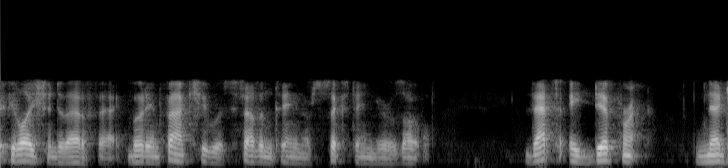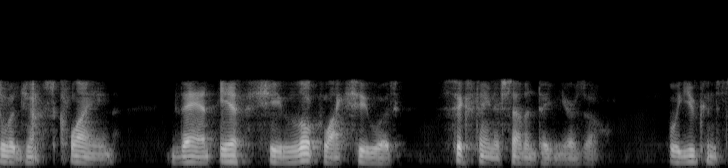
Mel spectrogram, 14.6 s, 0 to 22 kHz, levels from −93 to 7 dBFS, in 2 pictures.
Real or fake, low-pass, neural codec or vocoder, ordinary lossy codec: fake; 3.6 kHz; codec, 16 kHz, 2 kbps, X-Codec, WavLM features, trained on Multilingual LibriSpeech; AAC, 32 kbps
